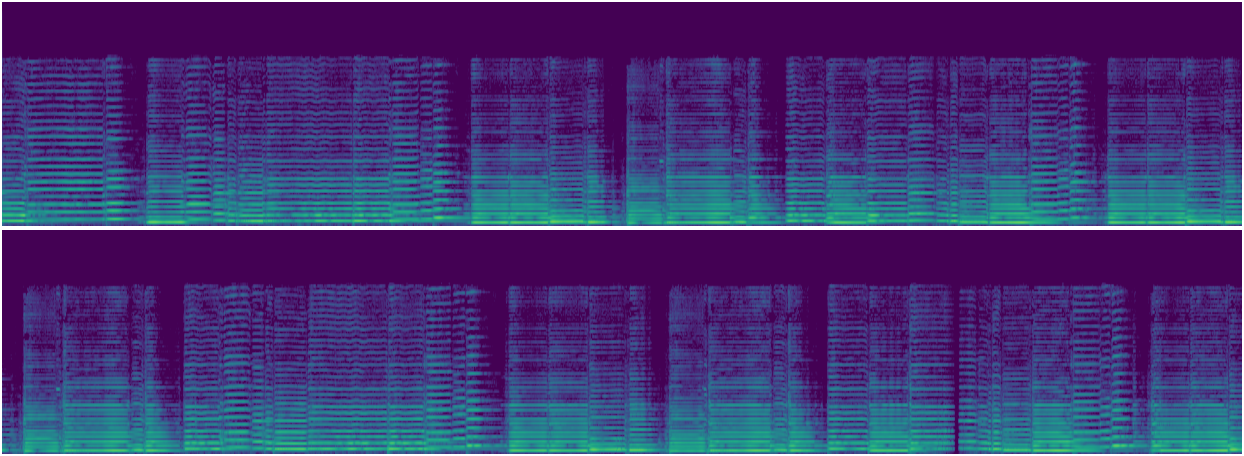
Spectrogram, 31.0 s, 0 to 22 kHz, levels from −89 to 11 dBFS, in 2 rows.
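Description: At 23.17 to 23.35 s and at 27.18 to 27.58 s, AAC frames are lost. The decoder conceals them by reusing the last good spectrum. The first patch sounds briefly smeared and noisy. The second has a longest gap of about 150 ms and sags toward silence before fading back.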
